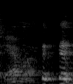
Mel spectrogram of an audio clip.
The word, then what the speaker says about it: Gamerra: Yes, Gamerra.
